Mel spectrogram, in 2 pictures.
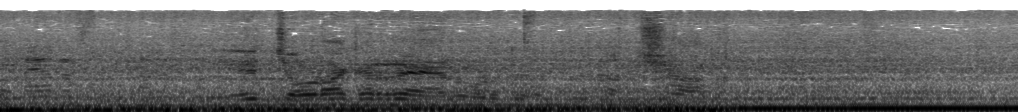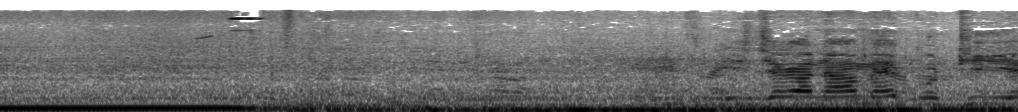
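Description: Engine and road rumble inside a moving car's cabin, with a steady low drone from about four seconds in that drops away suddenly about six seconds in.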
